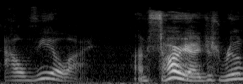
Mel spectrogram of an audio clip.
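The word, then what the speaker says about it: alveoli: are tiny sacks called avioli the avioli are surrounded by capillaries or tiny veins which diffuse oxygen into the blood actually Matt it's pronounced Alvi I'm sorry I just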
